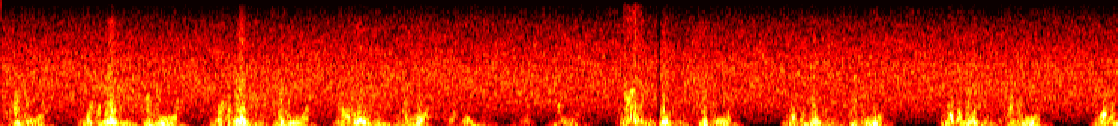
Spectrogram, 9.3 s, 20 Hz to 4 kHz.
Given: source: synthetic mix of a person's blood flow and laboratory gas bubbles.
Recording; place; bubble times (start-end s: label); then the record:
Doppler ultrasound of blood flow; precordium
5.17-5.37 s: bubbles
From the record:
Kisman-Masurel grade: 113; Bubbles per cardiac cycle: 1 to 2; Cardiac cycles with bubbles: 1 to 10%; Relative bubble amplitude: loud (0.450 to 0.775); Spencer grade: 1 (occasional bubble signal discernible with the cardiac motion signal, with majority of cardiac periods free of bubbles); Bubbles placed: only in the low amplitude regions of the cardiac cycle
